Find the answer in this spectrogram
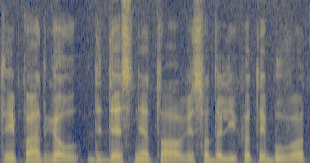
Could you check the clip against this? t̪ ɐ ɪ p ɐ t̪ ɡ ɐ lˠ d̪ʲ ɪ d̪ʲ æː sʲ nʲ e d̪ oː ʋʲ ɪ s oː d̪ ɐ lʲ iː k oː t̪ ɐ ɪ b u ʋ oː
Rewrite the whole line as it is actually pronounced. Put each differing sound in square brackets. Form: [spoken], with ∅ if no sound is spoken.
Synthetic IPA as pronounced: t̪ ɐ ɪ p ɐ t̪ ɡ ɐ lˠ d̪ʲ ɪ d̪ʲ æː sʲ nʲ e [t̪] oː ʋʲ ɪ s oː d̪ ɐ lʲ iː k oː t̪ ɐ ɪ b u ʋ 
